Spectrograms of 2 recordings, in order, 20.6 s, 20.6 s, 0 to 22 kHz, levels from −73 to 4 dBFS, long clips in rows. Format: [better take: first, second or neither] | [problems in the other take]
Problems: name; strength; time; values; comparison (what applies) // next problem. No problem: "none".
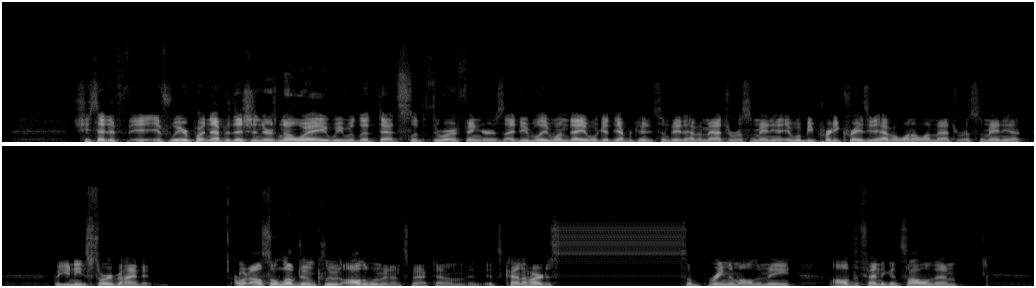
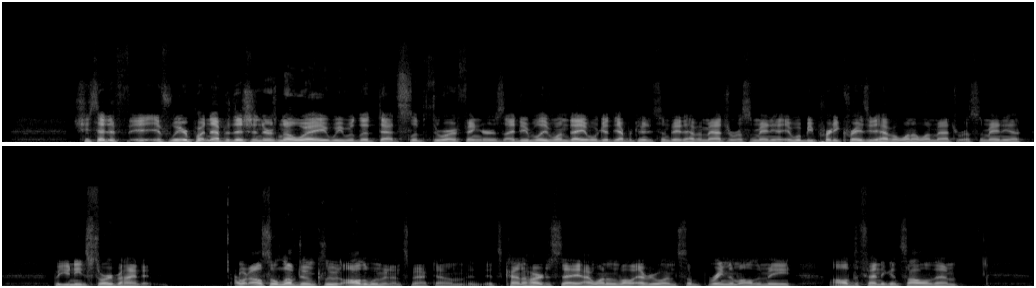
second | audio freezing; at 16 s for 1 s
